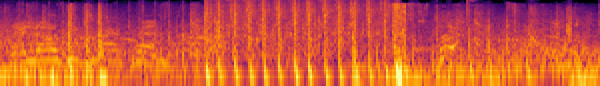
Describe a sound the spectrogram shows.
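A rifle fires rapid bursts of gunshots at close range.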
